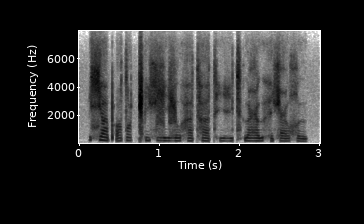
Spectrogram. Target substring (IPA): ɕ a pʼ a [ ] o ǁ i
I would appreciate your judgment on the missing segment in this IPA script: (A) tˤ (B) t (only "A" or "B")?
A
